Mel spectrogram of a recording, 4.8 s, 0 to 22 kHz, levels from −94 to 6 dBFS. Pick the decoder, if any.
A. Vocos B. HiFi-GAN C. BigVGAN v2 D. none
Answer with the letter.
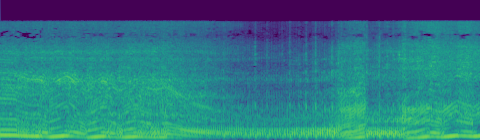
D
